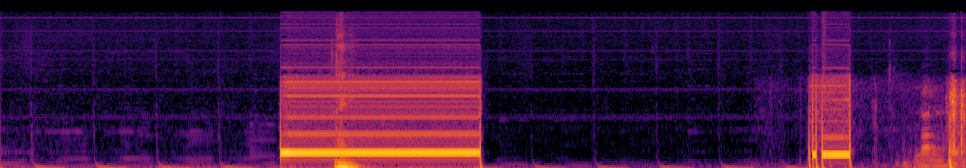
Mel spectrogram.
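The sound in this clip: Telephone being redialled after a call hung up: a run of soft clicks, then a long steady electronic tone, more clicks, a short second tone, and a voice starting at the end.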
